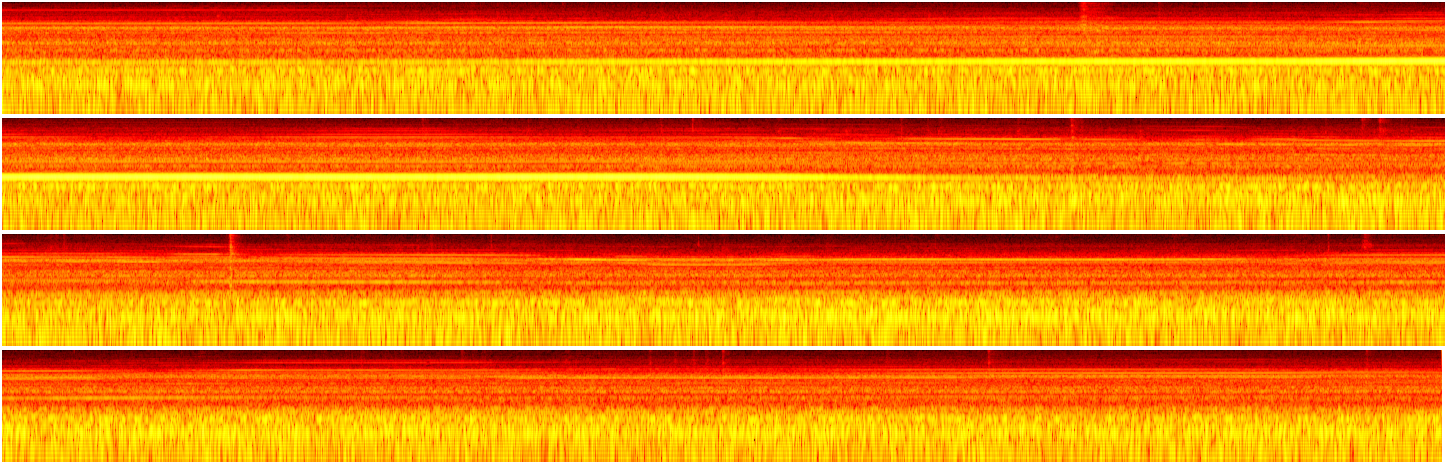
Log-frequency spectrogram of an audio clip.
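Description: Airliner cabin noise in flight: a steady rush of engines and airflow with a low hum and a higher whine. About twelve seconds in, the whine slides down slightly and fades.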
